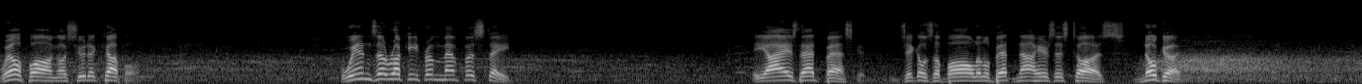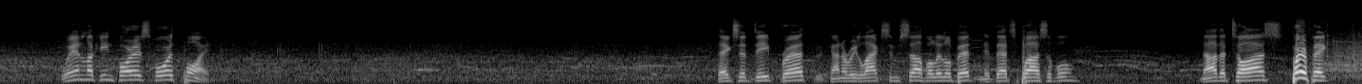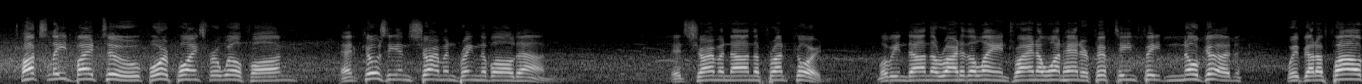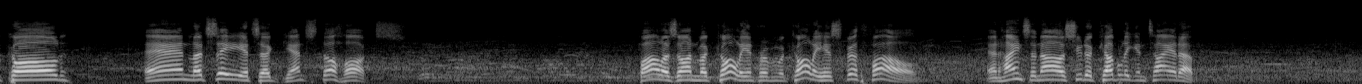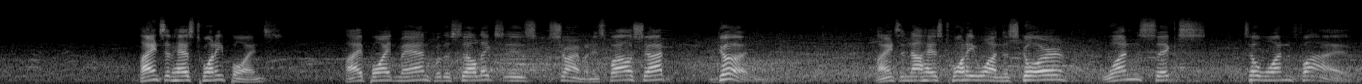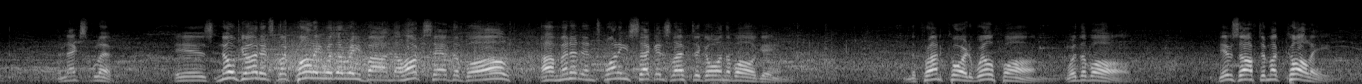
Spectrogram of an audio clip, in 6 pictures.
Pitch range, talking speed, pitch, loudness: 185-220 Hz, 140 wpm, 200 Hz, -21 LUFS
